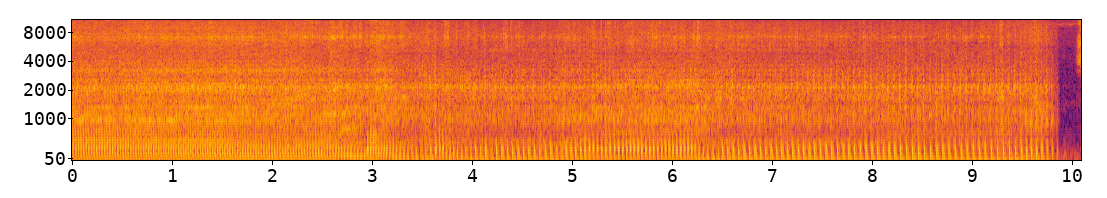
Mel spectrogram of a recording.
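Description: A Yamaha WR450 dual sport motorcycle rides a desert trail, its engine droning loud and steady throughout with a few shifts in pitch as it changes speed, then cutting off abruptly at the end.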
